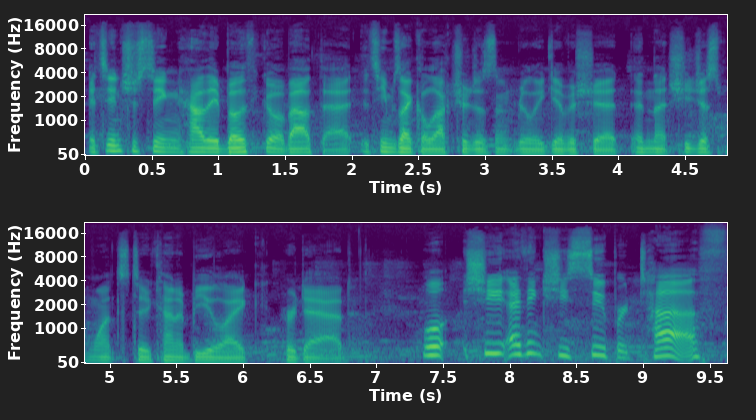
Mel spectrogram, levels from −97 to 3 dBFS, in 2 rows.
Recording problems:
background chatter; faint; throughout; 4 voices, 20 dB below the speech

